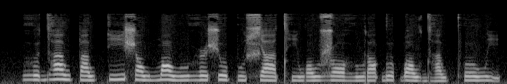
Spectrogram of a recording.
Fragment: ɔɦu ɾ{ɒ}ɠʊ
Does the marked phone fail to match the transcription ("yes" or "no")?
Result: no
